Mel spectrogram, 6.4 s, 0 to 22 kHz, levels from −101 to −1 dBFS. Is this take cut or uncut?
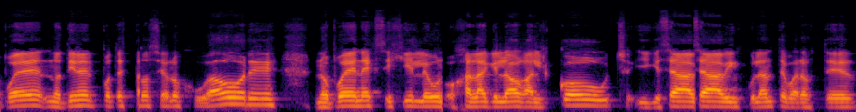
cut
